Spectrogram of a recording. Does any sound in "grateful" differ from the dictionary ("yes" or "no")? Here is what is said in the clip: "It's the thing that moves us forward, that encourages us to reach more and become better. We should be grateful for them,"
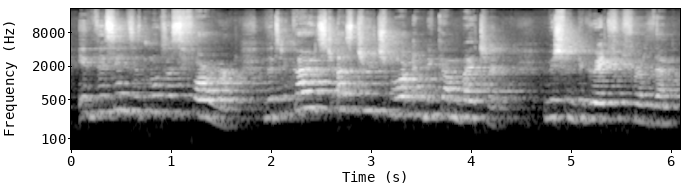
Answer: no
